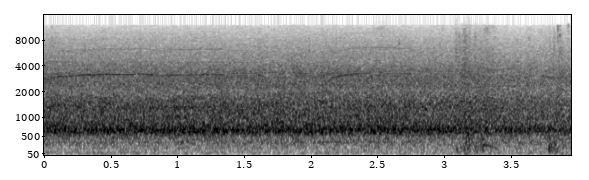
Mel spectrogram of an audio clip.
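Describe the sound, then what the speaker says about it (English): Steady, dense roar of a large stadium crowd in the College Football 26 video game during an Ohio State vs Washington matchup, loud and continuous, with a faint thud near the end. "this crowd is turning it up a notch"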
